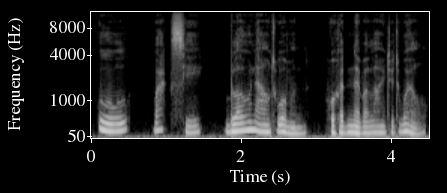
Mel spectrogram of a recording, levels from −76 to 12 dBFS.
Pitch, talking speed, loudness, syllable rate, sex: 140 Hz, 145 wpm, -16 LUFS, 4.1 syllables/s, female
